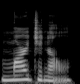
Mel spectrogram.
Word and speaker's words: marginal: All in all we put them together we get marginal. First syllable is the stress syllable here again marginal.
